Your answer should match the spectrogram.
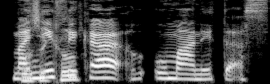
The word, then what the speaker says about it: Magnifica Humanitas: And because we have an Italian with us, it's going to be pronounced properly. Carolina? Magnifica Humanitas.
